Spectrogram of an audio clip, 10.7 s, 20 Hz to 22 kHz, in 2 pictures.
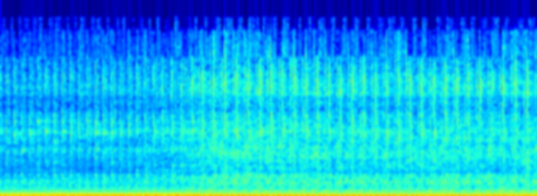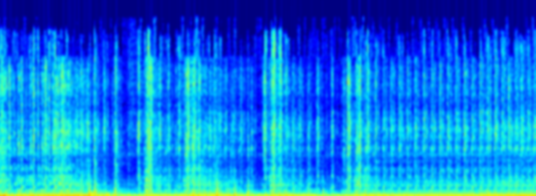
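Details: Ford 460 from a neglected farm chore truck, warm, after checking that all cylinders fire: a deep, even idle with no ticks or knocks, then clean throttle blips. Owner judges it decent, given borderline low compression.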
